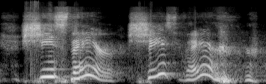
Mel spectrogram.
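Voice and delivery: high, loud, jubilant insistence; imitating father's exultant repetition. Daughter imitating her healed father, exultant and loud. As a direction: cry it out with pitch leaping up. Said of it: "my father just kept saying".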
